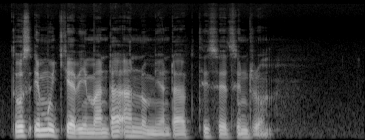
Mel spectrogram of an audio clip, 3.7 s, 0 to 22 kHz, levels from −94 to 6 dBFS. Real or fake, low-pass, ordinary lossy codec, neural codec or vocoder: real; 19.8 kHz; none; none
